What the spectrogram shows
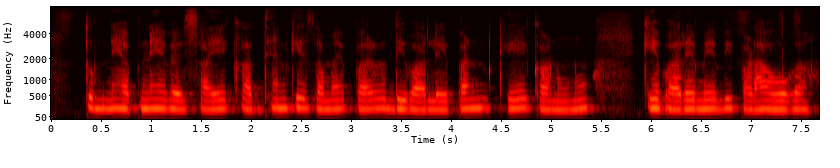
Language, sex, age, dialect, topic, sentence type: Hindi, female, 18-24, Awadhi Bundeli, banking, statement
